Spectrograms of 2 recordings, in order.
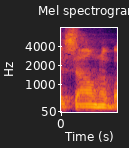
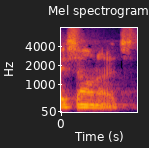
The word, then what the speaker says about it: sauna: We say sauna, by the way. I'm going to say sauna. That's the correct way to say it. – Okay. – Sauna would be the usual sauna. Way that Aussie say it.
